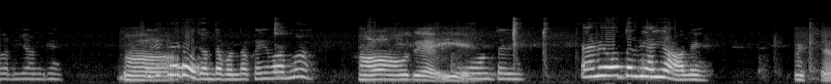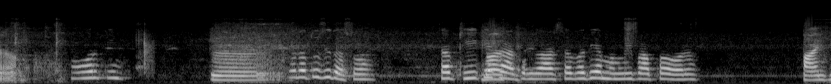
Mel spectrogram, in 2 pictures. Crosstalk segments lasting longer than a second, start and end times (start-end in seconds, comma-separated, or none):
none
